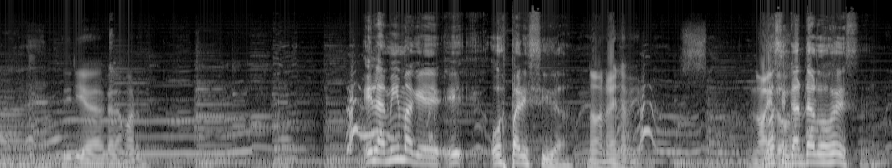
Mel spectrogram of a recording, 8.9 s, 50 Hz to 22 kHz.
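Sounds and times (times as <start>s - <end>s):
speech: 0.6s - 1.6s, 3.4s - 7.0s, 7.6s - 8.7s
dog howling mournfully: 3.5s - 3.9s, 6.4s - 7.1s.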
